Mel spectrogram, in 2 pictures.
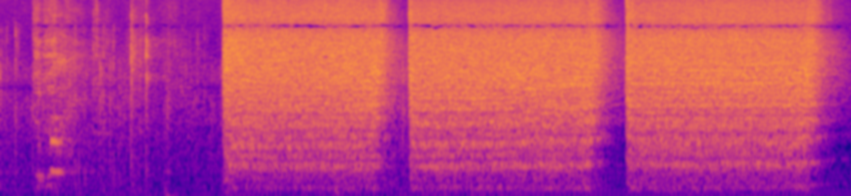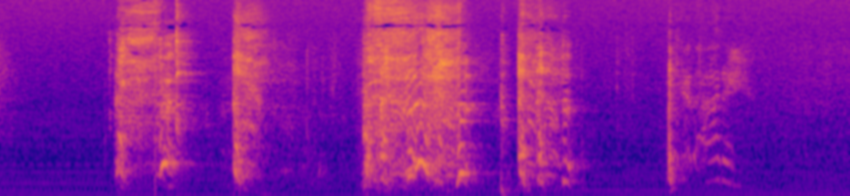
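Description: Handheld fire extinguisher discharging onto an oven grease fire: a loud, steady hiss sprayed in three bursts, about four seconds in all. After it stops come several short coughs and throat sounds from people in the smoke.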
